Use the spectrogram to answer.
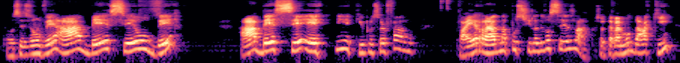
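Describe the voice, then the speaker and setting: Lively Brazilian teacher stretching out words. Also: mid-range voice. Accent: Brazilian Portuguese. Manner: explaining patiently, drawing out key words slowly, constant tag questions. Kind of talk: recorded remote grammar lesson.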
